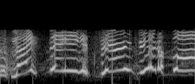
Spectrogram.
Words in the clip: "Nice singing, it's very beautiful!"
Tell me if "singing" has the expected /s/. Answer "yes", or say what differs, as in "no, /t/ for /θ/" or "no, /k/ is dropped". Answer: no, /θ/ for /s/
